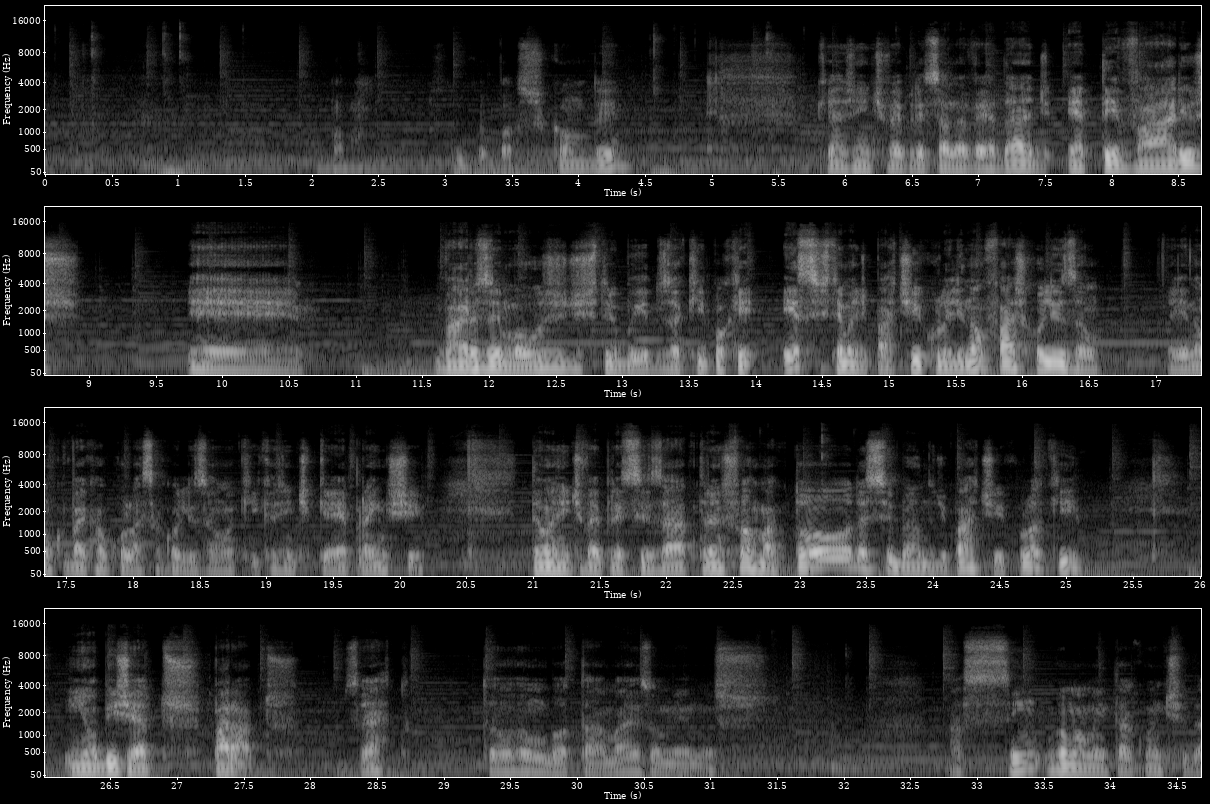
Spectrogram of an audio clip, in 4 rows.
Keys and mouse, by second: 0.1 shift+middle click, 0.8 z, 1.4 middle click, 3.7 click, 4.7 shift+middle click, 5.6 middle click, 6.4 middle click, 8.5-12.9 drag, 22.7 shift+middle click, 23.4 middle click, 27.5-31.2 drag, 31.4 middle click.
